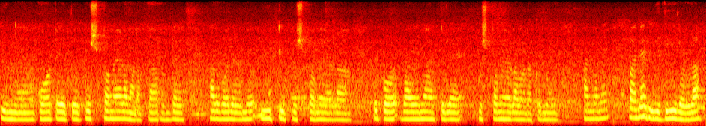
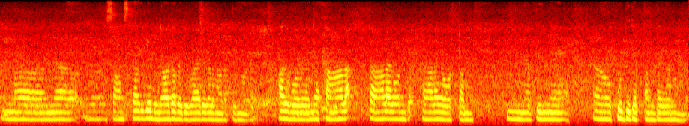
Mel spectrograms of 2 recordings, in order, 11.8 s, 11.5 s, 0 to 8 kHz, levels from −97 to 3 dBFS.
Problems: constant background noise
